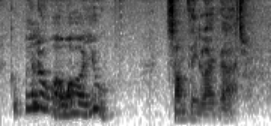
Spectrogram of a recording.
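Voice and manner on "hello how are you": character voice, very high-pitched, lifted. Demonstrating a possible voice for playing Von Trapp, higher voice. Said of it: "maybe I would have a higher voice".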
